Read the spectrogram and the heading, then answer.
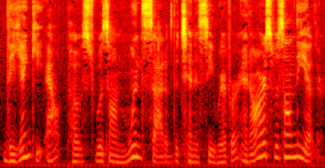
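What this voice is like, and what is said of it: Put-on Southern American accent. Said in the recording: “I will read in my best Southern accent ... the accent I use is not really natural ... cracks in my accent”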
